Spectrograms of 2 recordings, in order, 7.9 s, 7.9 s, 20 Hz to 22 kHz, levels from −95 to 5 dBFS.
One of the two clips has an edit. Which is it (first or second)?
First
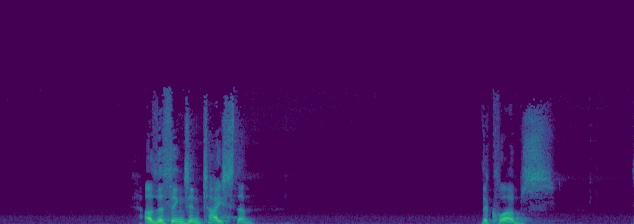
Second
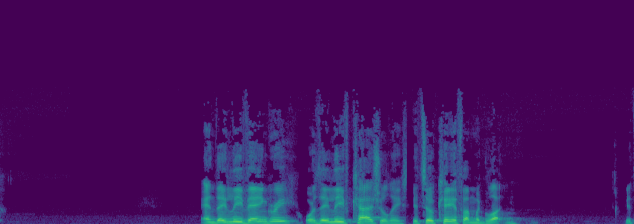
second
